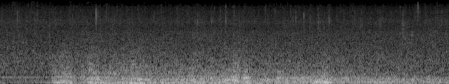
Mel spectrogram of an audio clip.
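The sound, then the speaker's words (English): Steady, dense rain pours down with a deep, continuous rumble of thunder rolling underneath, loud throughout, with no voices. “Stand by any river in a rainstorm and your eyes will show you the obvious.”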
